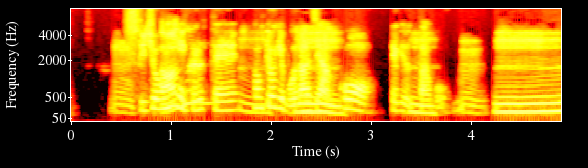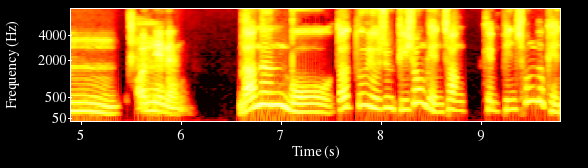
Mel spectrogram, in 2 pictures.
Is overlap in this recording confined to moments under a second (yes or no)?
no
